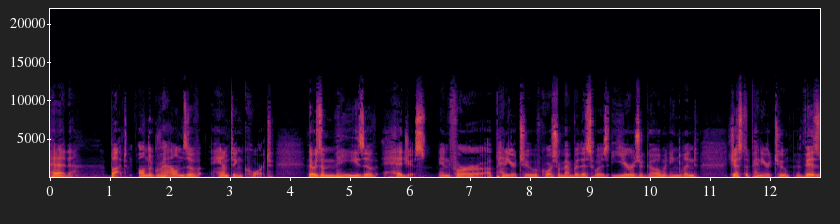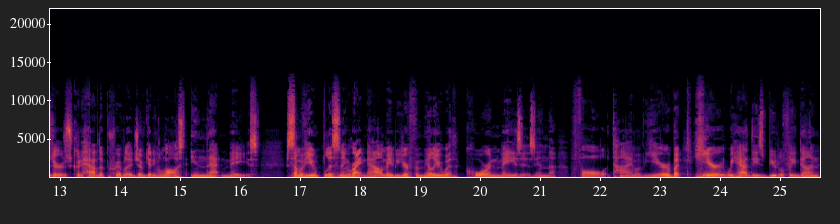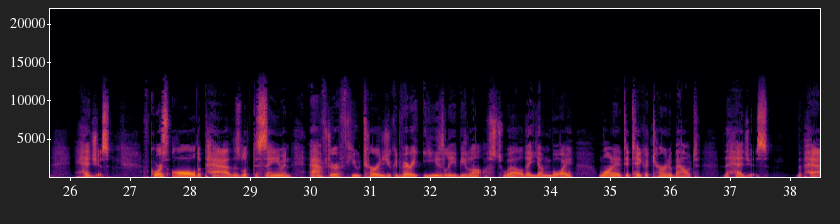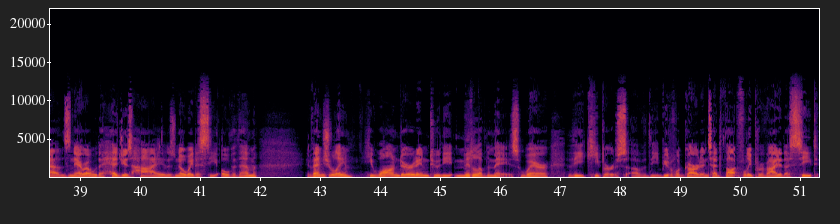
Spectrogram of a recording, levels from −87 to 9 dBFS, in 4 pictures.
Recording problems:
garbled, watery; slightly
abrupt cut into speech; at the start

